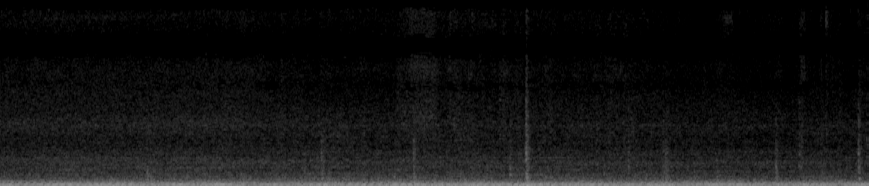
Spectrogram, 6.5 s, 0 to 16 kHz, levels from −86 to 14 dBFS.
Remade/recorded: recorded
